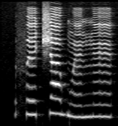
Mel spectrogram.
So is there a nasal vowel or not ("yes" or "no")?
yes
